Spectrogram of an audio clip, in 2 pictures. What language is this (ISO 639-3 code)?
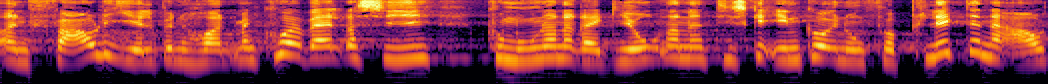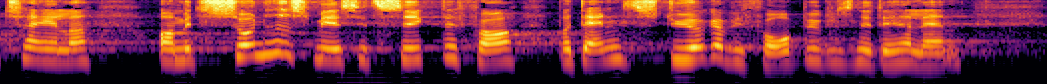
dan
